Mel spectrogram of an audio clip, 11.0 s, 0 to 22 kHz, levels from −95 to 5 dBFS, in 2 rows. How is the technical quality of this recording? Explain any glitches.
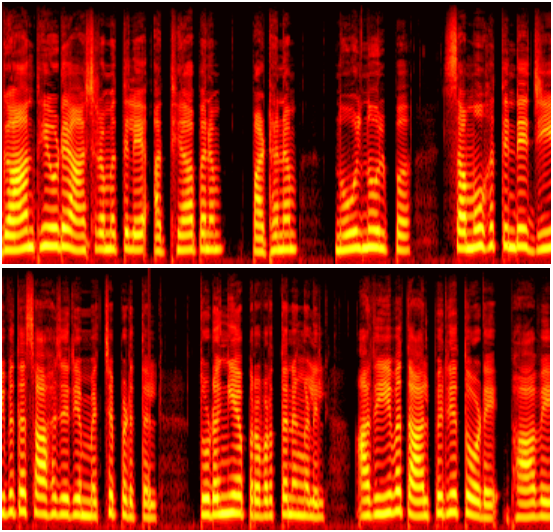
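The recording has one glitch, a case of chunks out of order at 6.95 to 6.97 s, just before "തുടങ്ങിയ പ്രവർത്തനങ്ങളിൽ അതീവ". A 10 ms chunk was delivered one chunk late and played after its successor. The swapped order creates three hard joins, heard as a brief jumbled flicker.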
